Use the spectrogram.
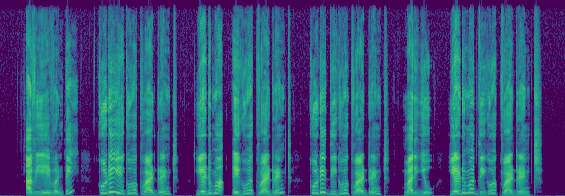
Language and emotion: Telugu, neutral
